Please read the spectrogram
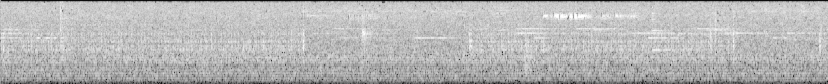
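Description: Cat lapping water from inside a glass vase-shaped fish bowl: faint, scattered little plinks and clicks over a quiet hiss, with a brighter cluster a little past halfway.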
